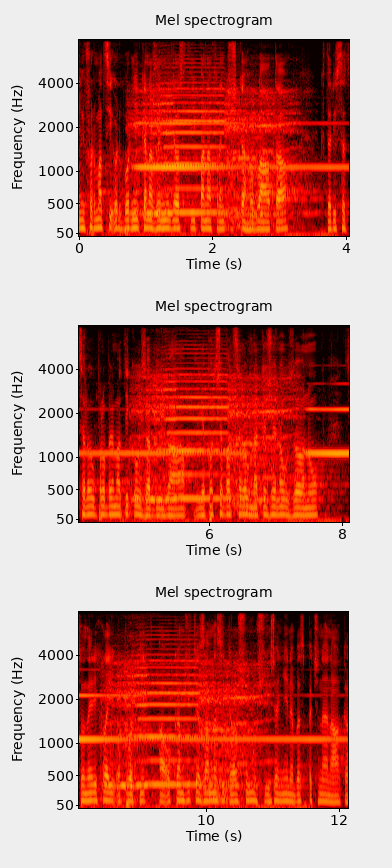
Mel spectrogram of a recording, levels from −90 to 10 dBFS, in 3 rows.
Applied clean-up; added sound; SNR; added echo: none; Wind instrument, woodwind instrument + Bowed string instrument; 0 dB; none.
